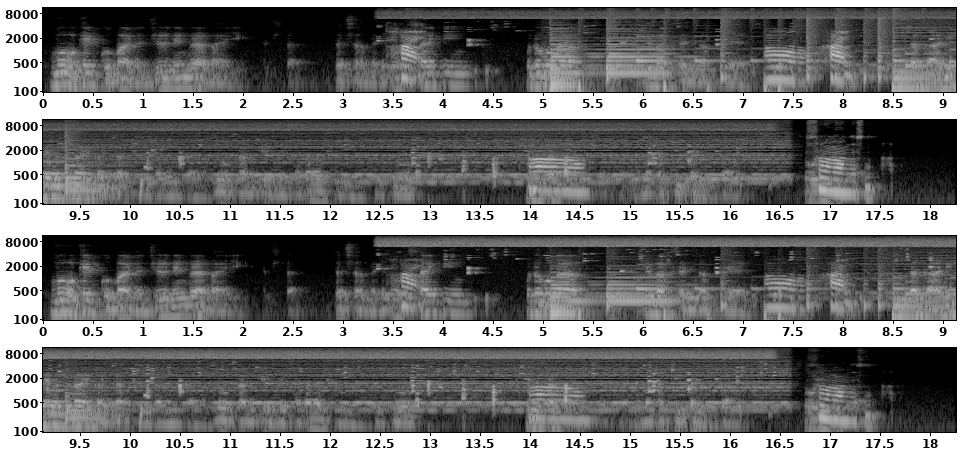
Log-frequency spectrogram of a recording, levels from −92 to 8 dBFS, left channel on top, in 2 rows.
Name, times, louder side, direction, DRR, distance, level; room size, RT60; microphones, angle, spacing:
voice 1, 0.0-2.0 2.4-2.5 2.9-4.2 4.8-5.4 6.0-7.1 8.6-12.8 13.9-16.1 16.7-17.4, right 2 dB, 85° right, 6.6 m, -36 dB
sound 1, 3.3-16.5, right 9 dB, 60° right, 1.2 m, -35 dB
sound 2, 5.0-9.9, left 2 dB, 55° left, 0.8 m, -31 dB
voice 2, 7.2-8.2 14.0-14.6 16.9-17.6, left 5 dB, 85° left, 0.9 m, -27 dB
sound 3, 7.5-16.6, right 2 dB, 10° right, 1.0 m, -40 dB
16.0 x 5.8 x 6.0 m
head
